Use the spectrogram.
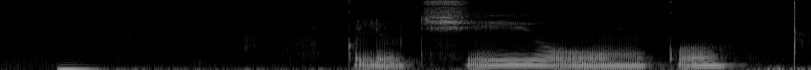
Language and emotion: Russian, sad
